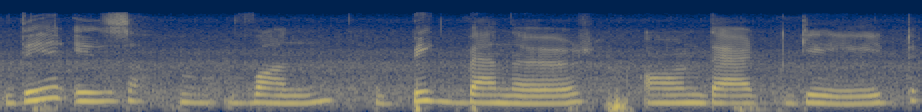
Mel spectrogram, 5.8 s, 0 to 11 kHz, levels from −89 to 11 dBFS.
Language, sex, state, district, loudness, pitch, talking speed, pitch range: English, female, Punjab, Kapurthala, -19 LUFS, 195 Hz, 85 wpm, 185-225 Hz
